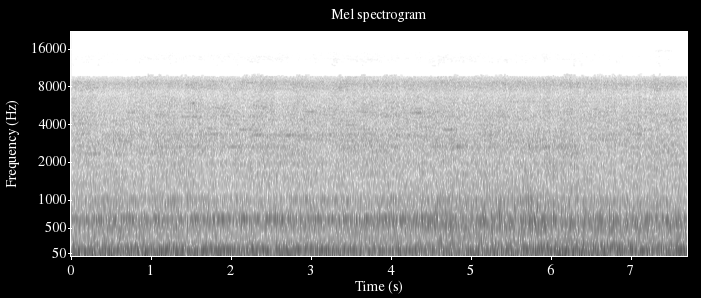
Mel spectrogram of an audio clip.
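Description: Autorack cars of a fast CSX freight train rolling past at speed: a loud, steady noise of steel wheels on rail with a steady ringing tone above it.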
